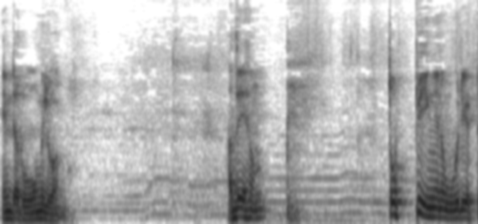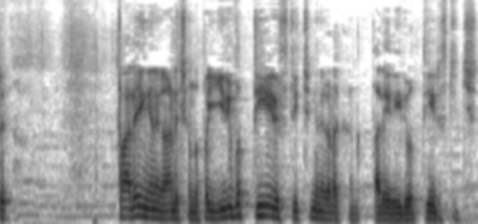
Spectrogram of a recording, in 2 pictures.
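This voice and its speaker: A man's voice: lowish voice, animated, fairly quick, pauses often, a little mellow, soft background music. A man giving an admonishing religious commentary, earnest and pleading, driving points home with repetition and rhetorical questions.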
